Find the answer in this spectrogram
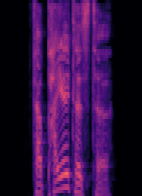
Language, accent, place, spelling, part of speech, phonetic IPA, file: German, Germany, Berlin, verpeilteste, adjective, [fɛɐ̯ˈpaɪ̯ltəstə], De-verpeilteste.ogg
- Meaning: inflection of verpeilt: 1. strong/mixed nominative/accusative feminine singular superlative degree 2. strong nominative/accusative plural superlative degree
